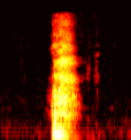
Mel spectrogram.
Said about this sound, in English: I have to yawn.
